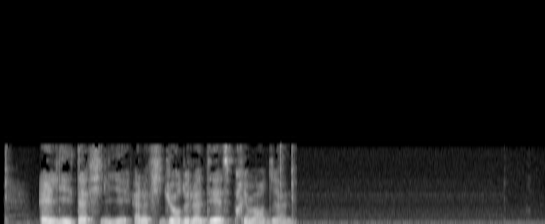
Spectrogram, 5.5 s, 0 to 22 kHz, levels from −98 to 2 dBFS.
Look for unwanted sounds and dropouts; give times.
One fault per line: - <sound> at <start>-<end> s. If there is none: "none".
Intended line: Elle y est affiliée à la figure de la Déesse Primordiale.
none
